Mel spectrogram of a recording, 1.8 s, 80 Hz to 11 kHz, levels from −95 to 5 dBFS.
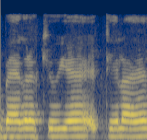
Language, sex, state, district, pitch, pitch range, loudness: Hindi, male, Uttar Pradesh, Shamli, 175 Hz, 175-180 Hz, -13 LUFS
